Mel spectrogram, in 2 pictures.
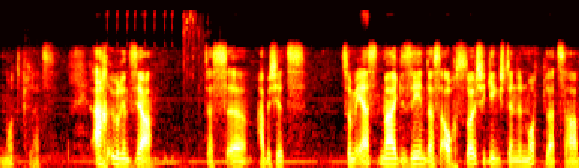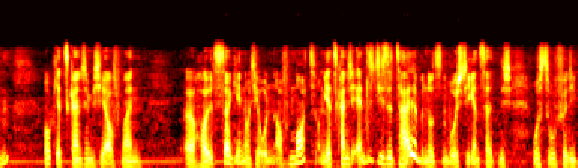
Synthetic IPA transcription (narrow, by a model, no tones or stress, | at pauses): nmɔ̰tpʰl̥a̰t͡s | ʔa̰χʔyːbʁɪɡən̩sjaː | d̥a̰sʔɛ̰ːha̰ːbəɪçjɛt͡st | t͡sʊmʔḛɐstn̩maːlɡəzeːəndasa̰ʊxz̥ɔlçəɡeːɡŋ̩ʃtɛndənmɔt̚pl̥a̰t͡sha̰ːbm̩ | hokjɛt͡st̚kʰanɪçnɛːmlɪçhiːɐʔaʊfmaɪn | ʔɛ̰ːɦɔlt͡sd̥aɡeːənʊnthiːɐʊ̰ntn̩a̰ʊfmɔtʊ̰ntjɛt͡stkʰanɪçʔɛ̰ntlɪçd̥iːzətʰaɪləbənʊt͡sn̩vo̰ːɪçd̥iːɡa̰nt͡sə̥t͡saɪtnɪçtv̥ʊstəvofyːɐdiː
